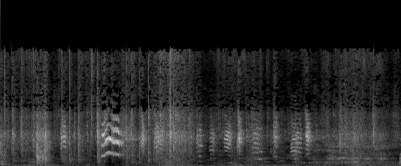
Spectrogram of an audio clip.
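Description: Caged pet birds, cockatiels among them, chirping and fluttering: one loud warbling call about a second and a half in, then a run of quick chirps in the middle, with brief wing flaps.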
